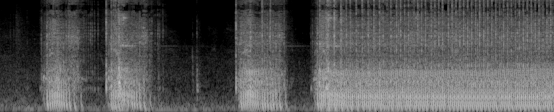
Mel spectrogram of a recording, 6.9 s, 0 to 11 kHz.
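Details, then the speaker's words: Two-stroke saw run on 6-month-old unleaded 91 premixed 50:1: a few short revs, then a steady, even buzzing idle with no stumbling; way less smoke, better acceleration; normal clean idle, though it starts harder each time. "way less smoke there's no smoke now is much better it's not going so fast acceleration is better"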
